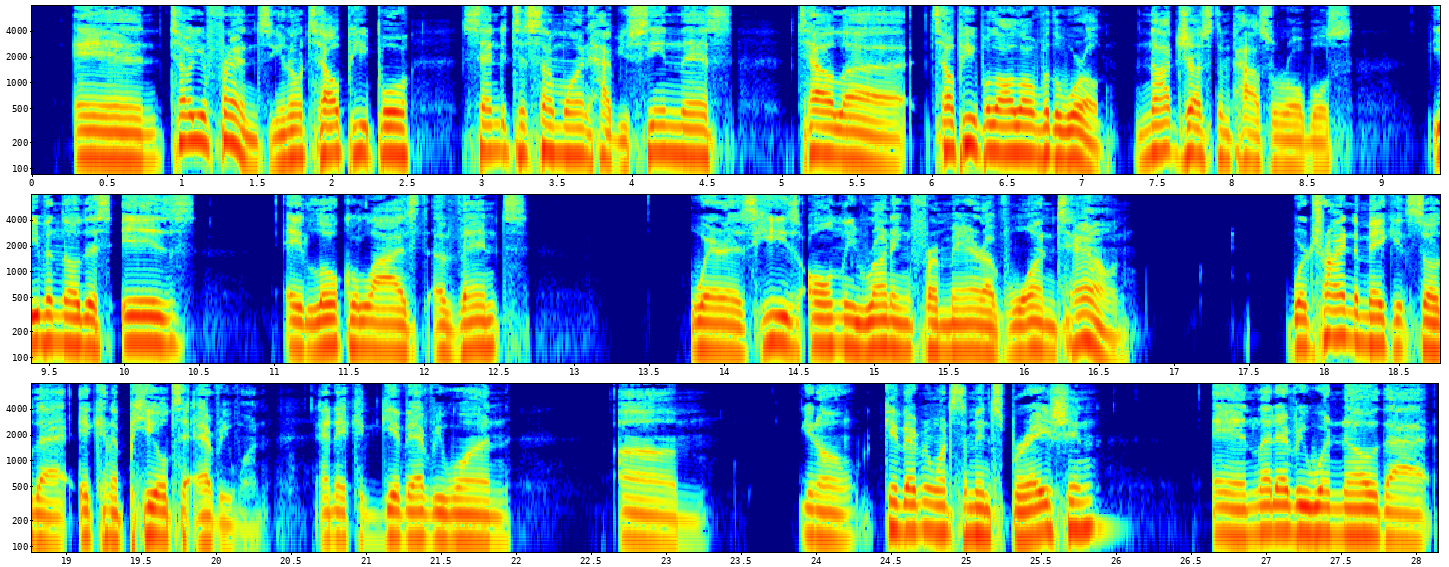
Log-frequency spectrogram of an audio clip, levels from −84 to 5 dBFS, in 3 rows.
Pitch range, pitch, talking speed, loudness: 120-155 Hz, 135 Hz, 160 wpm, -14 LUFS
